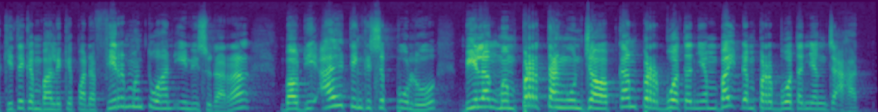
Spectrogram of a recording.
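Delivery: high, loud pulpit delivery; forceful preaching. Real, not acted. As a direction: drive the verse home loudly. Preaches the verse at full force.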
